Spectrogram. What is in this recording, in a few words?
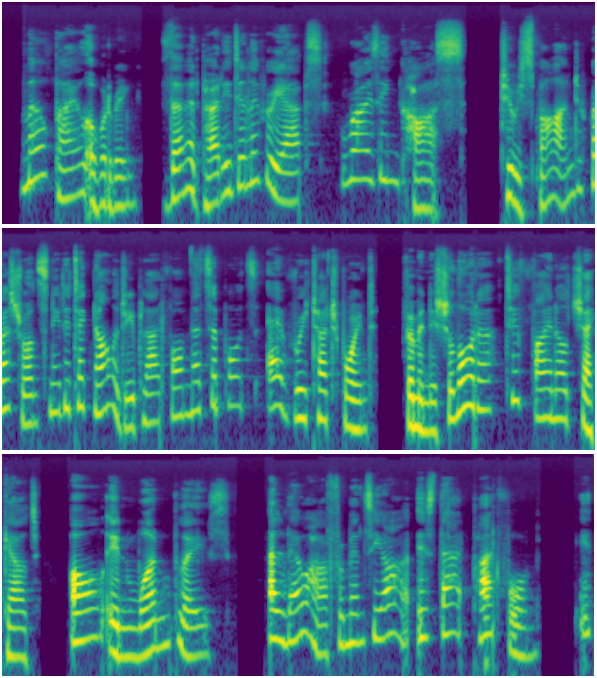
Brit explainer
